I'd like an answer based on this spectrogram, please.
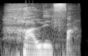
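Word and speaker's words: خليفة: Le califat est un mot arabe qui se prononce khalifa.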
